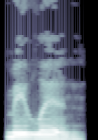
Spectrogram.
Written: malyn

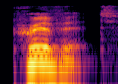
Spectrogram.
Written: privet

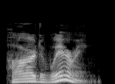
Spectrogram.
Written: hard-wearing

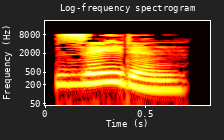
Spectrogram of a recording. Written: zaiden

